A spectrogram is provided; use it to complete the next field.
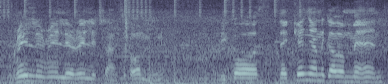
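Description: Over music in the background, a man talks in a dry sound with no echo. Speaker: guest. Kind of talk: casual vlog commentary. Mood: upbeat, promotional. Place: street. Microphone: phone near.

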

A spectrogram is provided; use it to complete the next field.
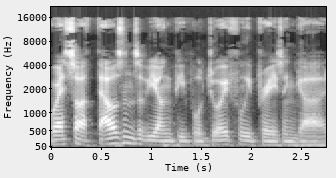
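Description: A man with an American accent, fairly low in pitch with vocal fry, at a fairly quick pace. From Texas. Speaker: seminarian; young man discerning priesthood. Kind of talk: testimony. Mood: calm, sincere, reflective. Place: home room. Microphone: earbuds.

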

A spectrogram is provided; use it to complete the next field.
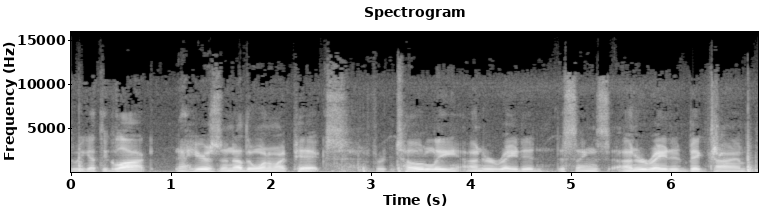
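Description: A man's ordinary speaking voice, fairly low in pitch, at a moderate pace with fairly even intonation, dry sound with no echo and light background noise. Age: 60s. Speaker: knife reviewer and knife maker; knife reviewer. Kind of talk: casual product review. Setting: outdoors. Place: garden. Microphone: camera far.

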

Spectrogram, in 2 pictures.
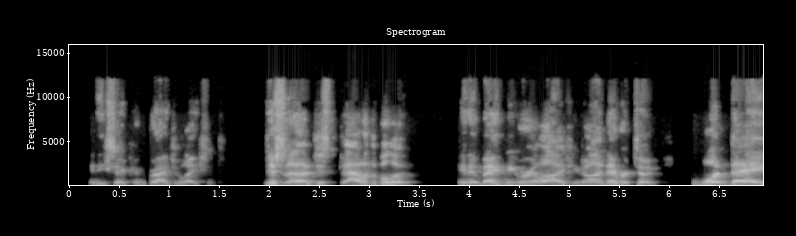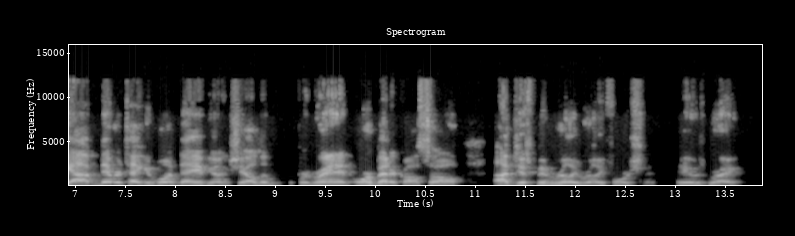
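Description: Pitch swings very widely in this voice. The background is quiet. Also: man, medium pitch for a man, moderate pace. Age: 60s. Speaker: actor. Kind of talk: interview. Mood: warm, enthusiastic storytelling. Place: home room. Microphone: video call.

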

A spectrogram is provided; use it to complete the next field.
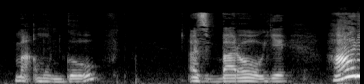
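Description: A woman speaks at a very slow pace, the background quiet behind her. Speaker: storyteller narrator. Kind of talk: literary storytelling reading.

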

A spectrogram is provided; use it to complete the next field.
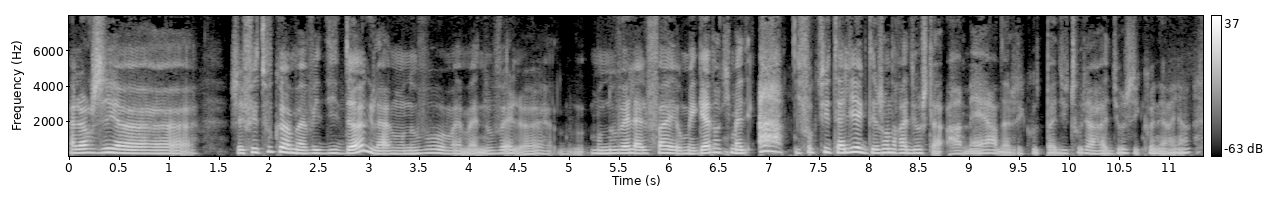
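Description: A woman with an ordinary speaking voice talks at a moderate pace and medium pitch, with ordinary pitch variation, on a very clean recording with a silent background. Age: 50s. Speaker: journalist and live event founder. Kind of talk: interview.

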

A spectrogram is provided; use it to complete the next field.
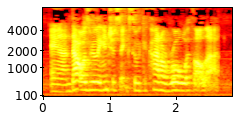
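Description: This is a woman speaking. Light background noise can be heard. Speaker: vlogger. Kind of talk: casual vlog chat, storytelling. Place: kitchen. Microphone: phone near.

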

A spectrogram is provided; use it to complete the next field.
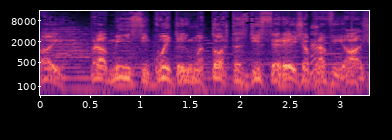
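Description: A put-on character voice from a man, fairly slow in pace, set against clear music in the background. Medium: fan dub. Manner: loud, mocking, rowdy.

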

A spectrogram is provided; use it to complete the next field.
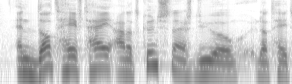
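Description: At a fairly high pitch, a man speaks at a fairly slow pace with ordinary pitch variation over a quiet background. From Netherlands. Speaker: art dealer and auctioneer; guest. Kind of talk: interview. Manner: halting. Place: studio. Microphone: lapel.

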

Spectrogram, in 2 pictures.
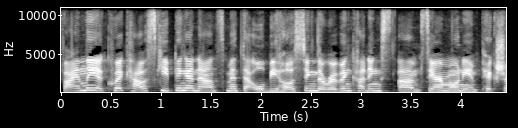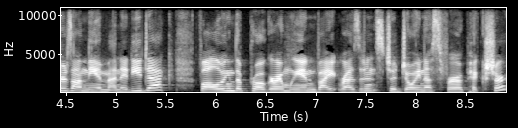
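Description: Against a quiet background, a woman with a high voice talks with hardly any pauses and very even loudness. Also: fairly even intonation. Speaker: campus administrator hosting ceremony. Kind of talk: ceremony speech. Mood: warm, grateful. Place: hall. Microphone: podium.

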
